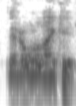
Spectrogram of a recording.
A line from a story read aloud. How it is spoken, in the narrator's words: said Hermione, desperately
